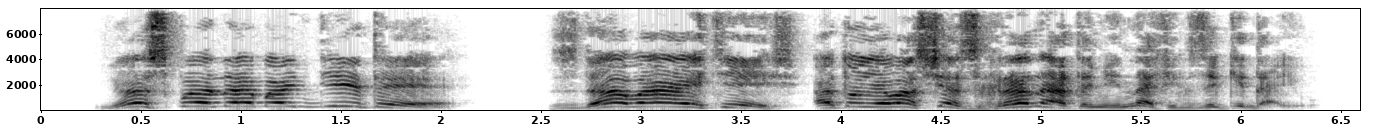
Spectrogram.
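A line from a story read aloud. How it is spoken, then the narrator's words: Shout. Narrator (Russian): крикнул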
